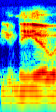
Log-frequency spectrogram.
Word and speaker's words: Uneo: UNE Health um and people pronounce it many different ways but UNIO is kind of how we go.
